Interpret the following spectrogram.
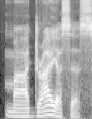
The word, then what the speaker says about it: mydriasis: Dilator pupillae causes mydriasis, or I call it mydrosis. But mydriasis is the best way to pronounce that if you haven't already learned that in your head.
